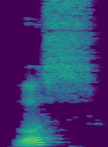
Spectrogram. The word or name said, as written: Voss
